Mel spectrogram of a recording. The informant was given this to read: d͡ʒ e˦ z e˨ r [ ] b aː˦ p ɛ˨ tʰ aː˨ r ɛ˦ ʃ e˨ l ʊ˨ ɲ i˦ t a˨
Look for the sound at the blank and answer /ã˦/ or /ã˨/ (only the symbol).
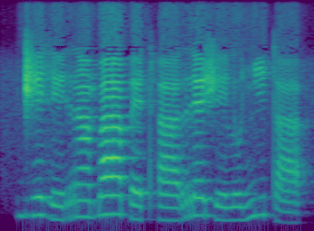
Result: ã˦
